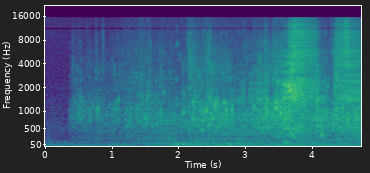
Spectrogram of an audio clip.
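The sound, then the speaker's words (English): Water sloshes and splashes steadily as people swim through cold water, growing louder over a few seconds, with a brighter splash near the end and no voices. “The water's devilish cold for a bathing party.”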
